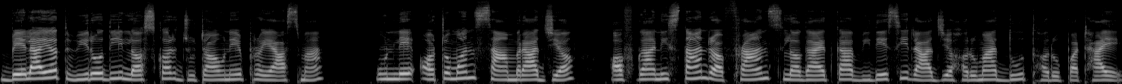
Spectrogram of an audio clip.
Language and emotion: Nepali, neutral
